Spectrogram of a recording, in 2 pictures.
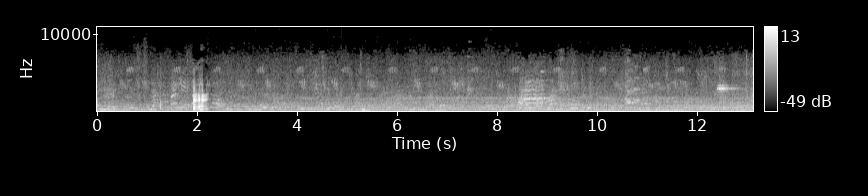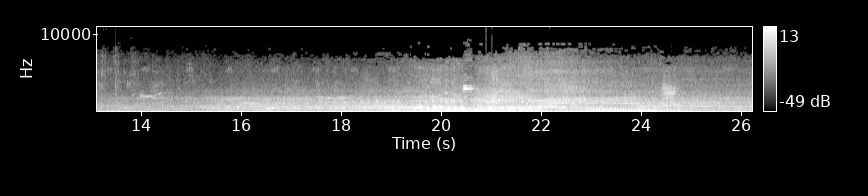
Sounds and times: Speech: 0:00.0 - 0:11.9, 0:24.4 - 0:24.8
Race car, auto racing: 0:16.4 - 0:24.8.

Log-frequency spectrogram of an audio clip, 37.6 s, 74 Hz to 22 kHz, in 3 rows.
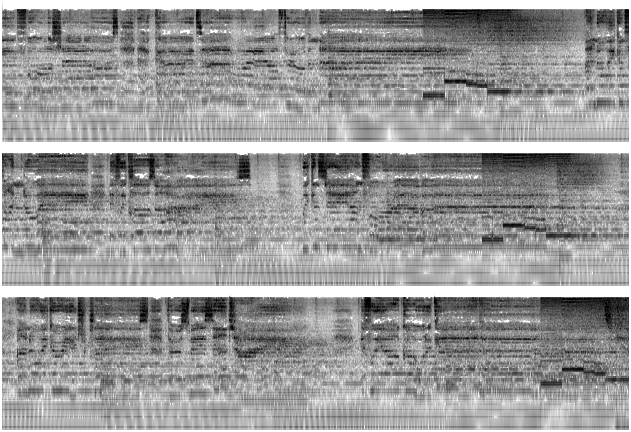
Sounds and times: Electronic music: 0:03.0 - 0:14.2, 0:18.7 - 0:27.8, 0:32.4 - 0:37.6.

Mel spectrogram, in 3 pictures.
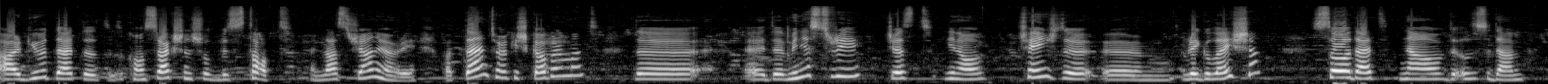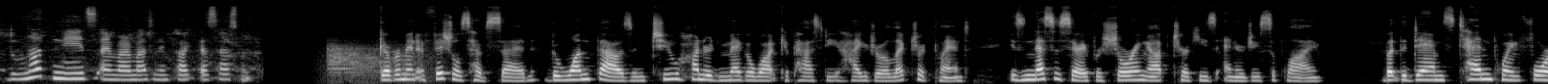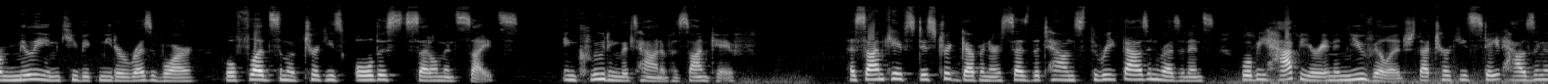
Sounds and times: Speech: 0:00.0 - 0:18.2, 0:19.3 - 0:28.7, 0:29.3 - 0:38.4, 0:39.5 - 0:46.4.

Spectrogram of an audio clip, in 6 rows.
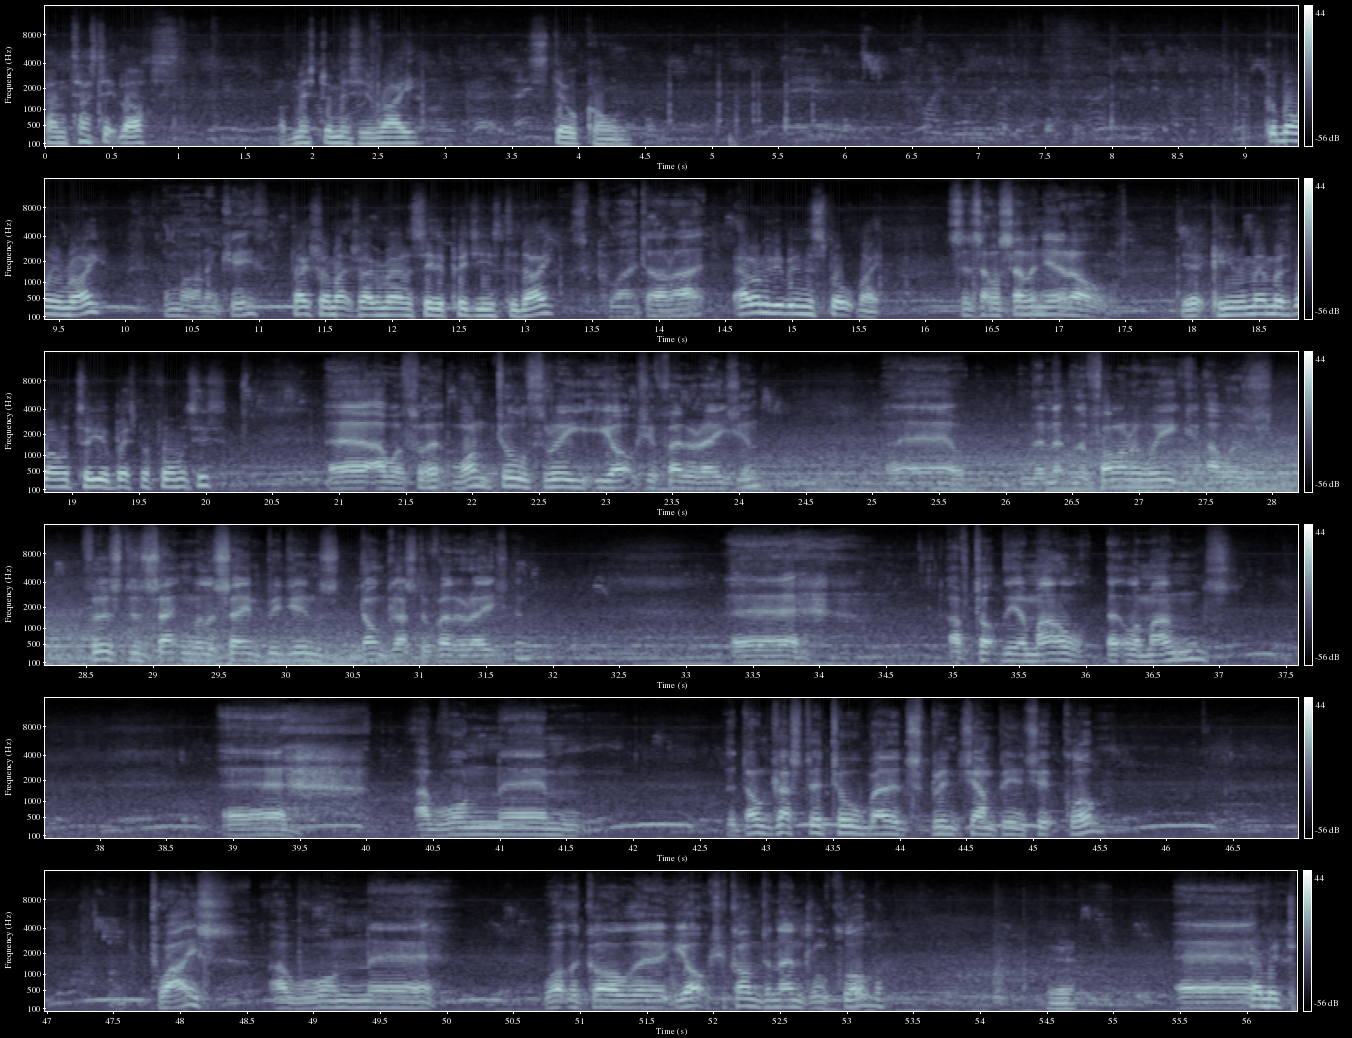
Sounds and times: Speech: 0:00.0 - 0:01.1, 0:01.8 - 0:04.5, 0:09.2 - 0:17.4, 0:18.0 - 0:20.2, 0:21.0 - 0:24.2, 0:25.2 - 0:31.9, 0:33.4 - 0:34.1, 0:35.0 - 0:37.2, 0:40.4 - 0:41.7, 0:42.8 - 0:45.6, 0:47.8 - 0:50.0, 0:50.8 - 0:53.3, 0:54.6 - 0:54.9, 0:55.5 - 0:56.3.

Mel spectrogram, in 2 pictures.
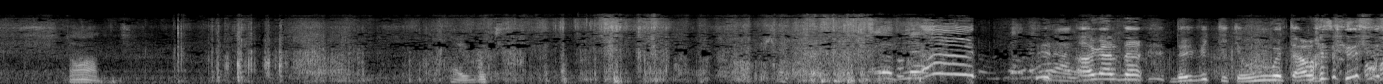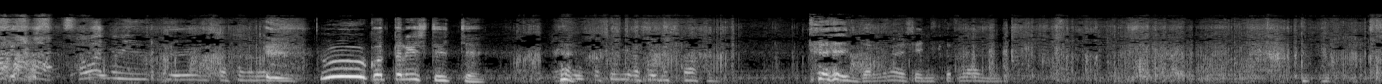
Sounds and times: Speech: 0:04.5 - 0:05.1, 0:08.7 - 0:13.4, 0:14.5 - 0:18.7, 0:19.4 - 0:21.1, 0:22.0 - 0:23.9.

